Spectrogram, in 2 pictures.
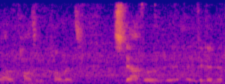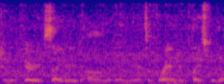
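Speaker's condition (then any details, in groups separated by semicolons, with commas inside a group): No condition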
